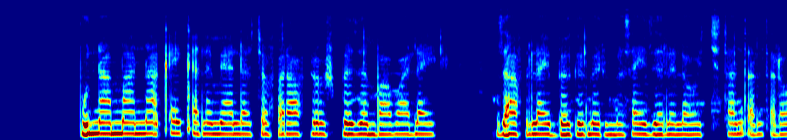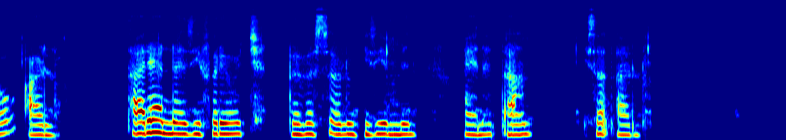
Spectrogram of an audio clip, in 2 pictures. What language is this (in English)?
Amharic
